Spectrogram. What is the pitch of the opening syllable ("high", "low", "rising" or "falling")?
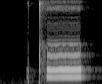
high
